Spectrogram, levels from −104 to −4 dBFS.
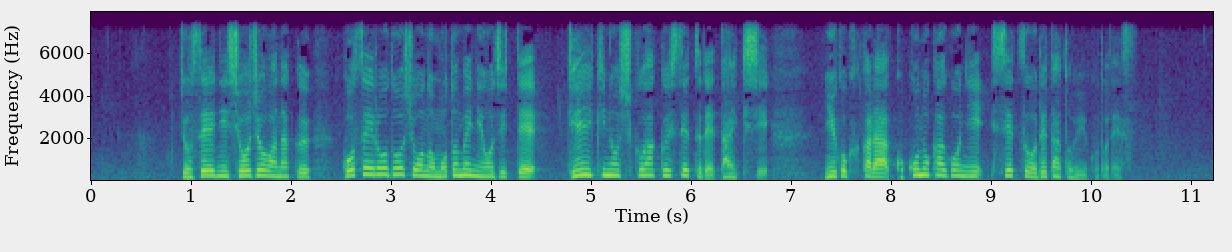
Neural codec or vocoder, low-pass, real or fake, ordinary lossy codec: none; 7.2 kHz; real; none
